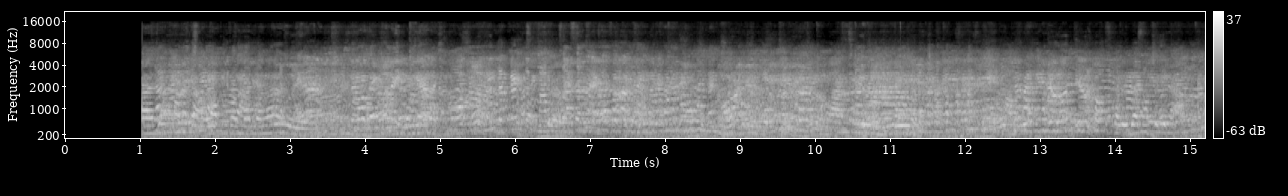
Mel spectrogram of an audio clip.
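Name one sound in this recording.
Women and men chat and laugh nearby.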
